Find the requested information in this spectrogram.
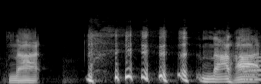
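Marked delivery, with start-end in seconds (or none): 0.9-1.9 squealing laugh; sudden high laugh; high burst of laughter. Real, not acted. Laughs at [name] answer.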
